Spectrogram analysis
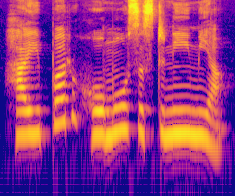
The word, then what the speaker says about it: hyperhomocysteinemia: is called as hyperhomocysteinemia pronounce it as high per homo CIS tin e Mia hyperhomocysteinemia if a pregnant lady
